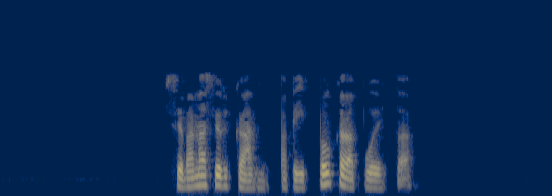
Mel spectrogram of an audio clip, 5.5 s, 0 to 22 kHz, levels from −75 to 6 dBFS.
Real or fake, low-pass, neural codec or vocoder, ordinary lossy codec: fake; 5.4 kHz; autoencoder, 22.05 kHz, a latent of 192 numbers a frame, VITS, trained on one speaker; MP3, 24 kbps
